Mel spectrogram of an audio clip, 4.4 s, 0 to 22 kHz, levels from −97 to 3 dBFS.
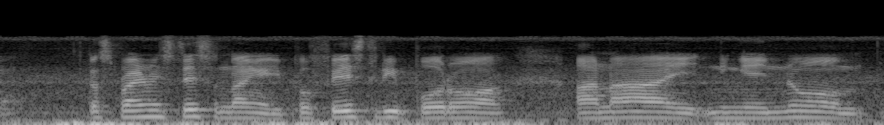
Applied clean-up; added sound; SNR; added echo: none; Frog; 4 dB; none.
